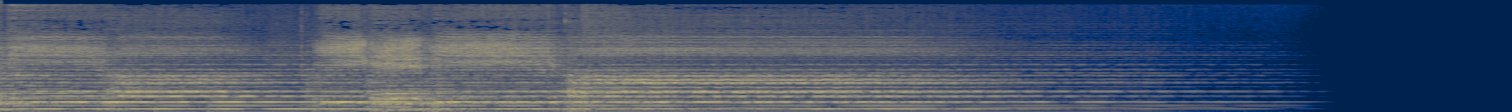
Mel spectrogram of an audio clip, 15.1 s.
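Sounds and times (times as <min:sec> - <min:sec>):
Lenten entrance hymn: 0:00.0 - 0:11.7.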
